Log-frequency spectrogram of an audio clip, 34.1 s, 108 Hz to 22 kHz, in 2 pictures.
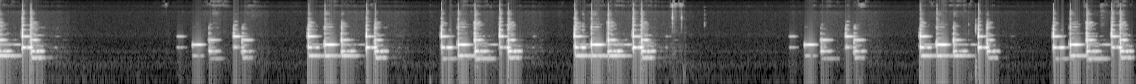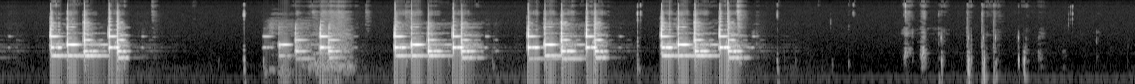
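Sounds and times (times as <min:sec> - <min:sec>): mobile phone ringtone melody: 0:00.0 - 0:00.8, 0:02.9 - 0:03.8, 0:04.6 - 0:05.9, 0:06.6 - 0:07.9, 0:08.6 - 0:10.0, 0:11.9 - 0:13.0, 0:13.8 - 0:15.0, 0:15.8 - 0:17.1, 0:17.8 - 0:19.1, 0:21.0 - 0:22.4, 0:23.0 - 0:24.4, 0:25.0 - 0:26.3, 0:27.0 - 0:28.4.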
